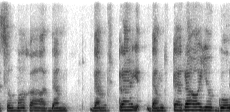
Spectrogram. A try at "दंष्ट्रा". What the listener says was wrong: Not damshtara. Damshtra. Damshtara. You are saying the full takara. Don't say it. Damshtra.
